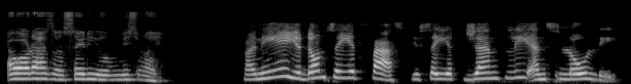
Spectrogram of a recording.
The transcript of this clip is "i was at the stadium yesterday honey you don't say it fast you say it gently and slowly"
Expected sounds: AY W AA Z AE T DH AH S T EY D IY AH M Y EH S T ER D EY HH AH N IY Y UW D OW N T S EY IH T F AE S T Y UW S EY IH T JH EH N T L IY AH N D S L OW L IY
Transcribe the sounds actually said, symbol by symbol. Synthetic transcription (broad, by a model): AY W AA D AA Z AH S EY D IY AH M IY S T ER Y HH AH N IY Y UW D OW N T S EY IH T F AE S T Y UW S EY IH T JH EH N T L IY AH N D S L OW L IY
